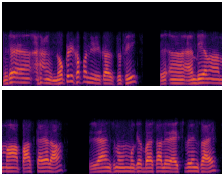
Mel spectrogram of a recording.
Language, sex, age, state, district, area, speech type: Sindhi, male, 45-60, Gujarat, Kutch, urban, conversation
